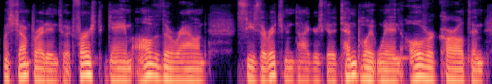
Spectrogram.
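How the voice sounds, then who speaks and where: A middle-aged man with a deep voice hosts a sports round-up, keeping it quiet as if others are asleep at night. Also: steady tone, normal speed, no room sound, studio quality. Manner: hushed, quieter than normal late-night-radio delivery so as not to wake someone. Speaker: sports podcast host. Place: small room at home. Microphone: close studio mic with pop filter.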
